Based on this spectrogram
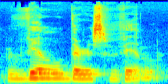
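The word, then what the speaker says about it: Wilderswil: ofildersville W ang spelling niya but it is pronounced as Vilders Ville.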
